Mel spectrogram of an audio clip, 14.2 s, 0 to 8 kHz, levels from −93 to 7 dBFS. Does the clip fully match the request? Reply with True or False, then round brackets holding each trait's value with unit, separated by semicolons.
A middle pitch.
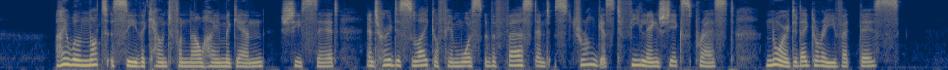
True (180 Hz)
